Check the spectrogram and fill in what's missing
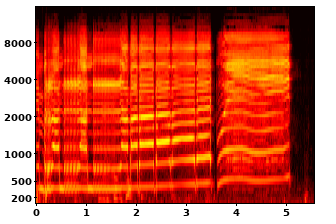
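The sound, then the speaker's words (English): A frog-sound phone ringtone plays loudly: a buzzy, strongly harmonic tone chopped into quick pulses with a slowly rising pitch, then one longer, higher sustained croak before it cuts off. “It's a frog.”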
